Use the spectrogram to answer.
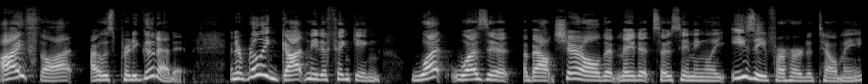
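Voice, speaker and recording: A woman with an American accent has a plain, everyday voice, fairly high in pitch, with lively intonation. She talks at a moderate pace on a very clean recording with a silent background. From US South. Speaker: author and management coach. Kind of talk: interview.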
